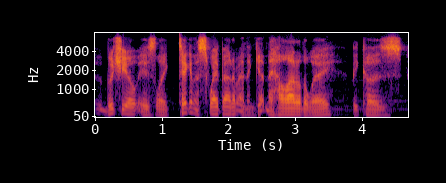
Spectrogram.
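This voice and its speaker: Brief: male tabletop player, husky tone, relaxed, thinks out loud. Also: fairly low pitch, normal speed, highs cut off. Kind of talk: casual tabletop play.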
